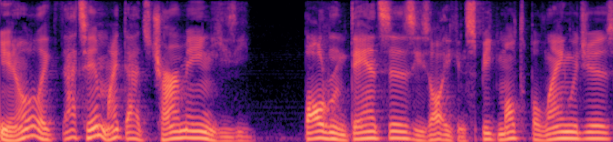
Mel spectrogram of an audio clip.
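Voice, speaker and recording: A man talks with lively intonation at a moderate pace in an unremarkable speaking voice, the recording very clean with a silent background. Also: medium pitch for a man. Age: 40s. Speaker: guest telling his life story. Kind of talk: casual interview chat.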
